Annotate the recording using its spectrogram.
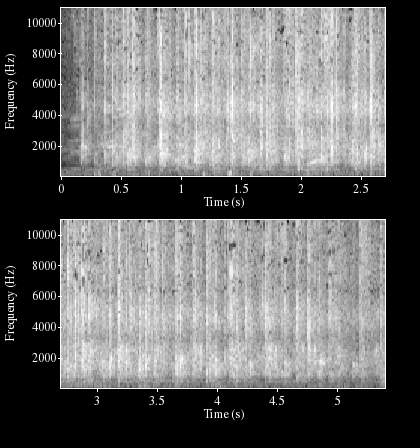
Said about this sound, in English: Please clap for my wife again. Amazing.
